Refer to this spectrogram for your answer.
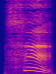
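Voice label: "cì", Mandarin Chinese; 刺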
